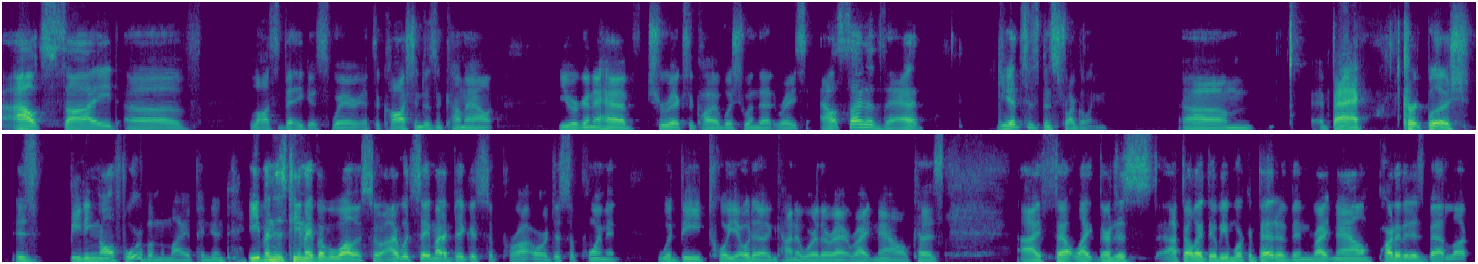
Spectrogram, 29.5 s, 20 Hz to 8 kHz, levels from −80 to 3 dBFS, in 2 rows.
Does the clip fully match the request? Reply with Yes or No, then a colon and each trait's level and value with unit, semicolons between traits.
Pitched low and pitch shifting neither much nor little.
Yes: low, 120 Hz; average, 4.1 semitones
